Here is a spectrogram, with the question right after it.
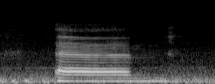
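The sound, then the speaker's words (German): Low, steady rumble from inside a racing team's moving bus, with a loud, bright horn-like tone sounding for under a second partway through before the engine drone carries on. “So, wieder Grüße aus dem Bus.”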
